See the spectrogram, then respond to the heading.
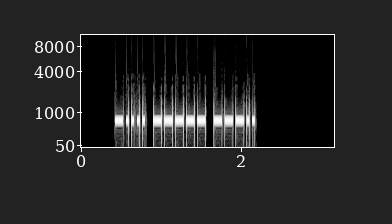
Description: Morse code, heard as a keyed tone, about 34 wpm, 700 Hz. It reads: 608
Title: Numbers - 3-Digit 35wpm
